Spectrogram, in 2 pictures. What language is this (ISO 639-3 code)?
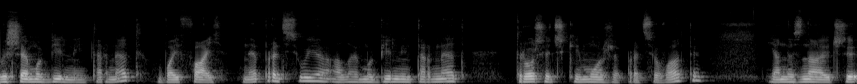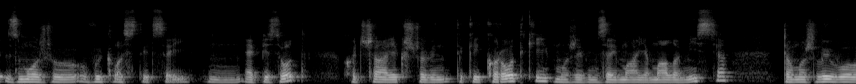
ukr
